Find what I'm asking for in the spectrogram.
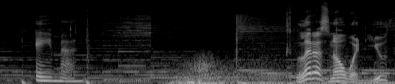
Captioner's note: air whooshing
